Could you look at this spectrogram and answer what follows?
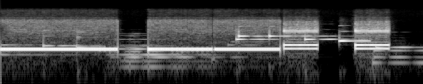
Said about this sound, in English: So, you know, I think I hear something. Do you hear that? Whoa. Do you hear that? Is there a phone ringing?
